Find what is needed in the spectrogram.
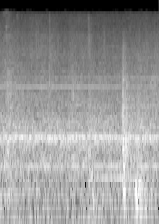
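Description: A steady low hum with a few faint pitched tones, like room equipment, and a single soft thump near the end.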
